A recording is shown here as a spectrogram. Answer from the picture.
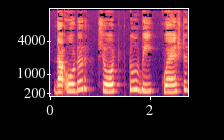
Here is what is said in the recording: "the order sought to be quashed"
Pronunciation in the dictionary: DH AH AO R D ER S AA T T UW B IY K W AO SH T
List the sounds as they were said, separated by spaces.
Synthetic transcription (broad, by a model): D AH AO R D ER SH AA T T UW B IY K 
